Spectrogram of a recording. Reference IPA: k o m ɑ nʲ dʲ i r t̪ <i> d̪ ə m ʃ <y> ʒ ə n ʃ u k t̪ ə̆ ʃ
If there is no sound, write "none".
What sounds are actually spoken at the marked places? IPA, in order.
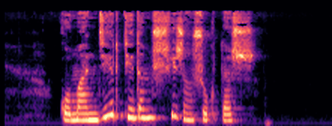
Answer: i, i

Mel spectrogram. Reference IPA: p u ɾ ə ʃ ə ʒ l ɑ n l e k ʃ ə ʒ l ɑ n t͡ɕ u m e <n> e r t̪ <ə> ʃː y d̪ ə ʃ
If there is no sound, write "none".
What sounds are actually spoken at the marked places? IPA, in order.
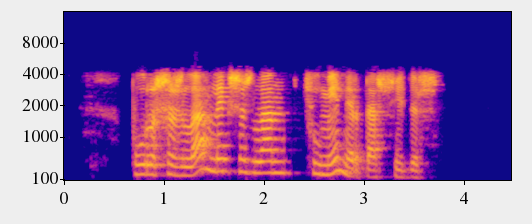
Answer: n, ɑ

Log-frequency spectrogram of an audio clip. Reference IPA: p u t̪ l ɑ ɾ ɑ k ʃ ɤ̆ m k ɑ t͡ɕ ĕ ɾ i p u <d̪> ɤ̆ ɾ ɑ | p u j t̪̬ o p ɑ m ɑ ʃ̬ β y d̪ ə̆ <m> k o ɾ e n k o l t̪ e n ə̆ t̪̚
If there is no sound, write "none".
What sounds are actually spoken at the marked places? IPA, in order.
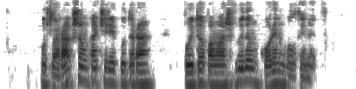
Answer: t̪, m

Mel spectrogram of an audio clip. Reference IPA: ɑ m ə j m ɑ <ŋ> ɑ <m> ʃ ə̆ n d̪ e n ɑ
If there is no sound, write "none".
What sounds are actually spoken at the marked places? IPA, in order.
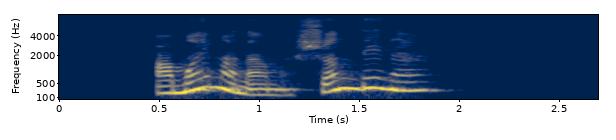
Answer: n, m

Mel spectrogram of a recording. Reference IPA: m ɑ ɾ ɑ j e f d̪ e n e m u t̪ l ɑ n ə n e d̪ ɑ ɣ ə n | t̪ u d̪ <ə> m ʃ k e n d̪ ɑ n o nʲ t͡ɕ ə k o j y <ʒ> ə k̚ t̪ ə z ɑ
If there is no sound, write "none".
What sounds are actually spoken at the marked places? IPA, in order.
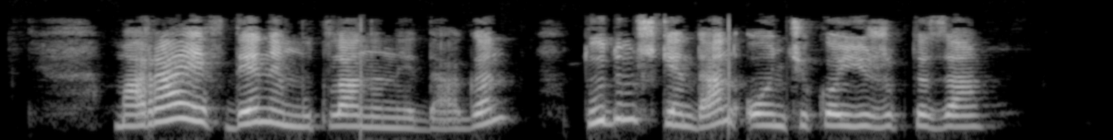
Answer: ə, ʒ

